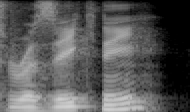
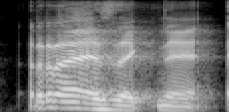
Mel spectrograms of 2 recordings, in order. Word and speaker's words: Rēzekne: So, Rēzekne, or as it's locally pronounced, Rēzekne.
